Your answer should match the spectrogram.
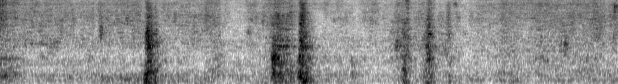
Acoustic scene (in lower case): kitchen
